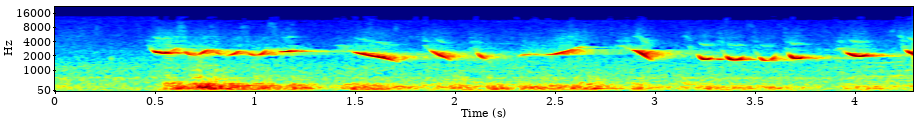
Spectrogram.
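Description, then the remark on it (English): Birds chirp and whistle in quick, overlapping bursts of bright, high notes, some sliding downward, against a low rumbling outdoor background, with no one speaking. “The sun came up this morning. The birds were chirping.”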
